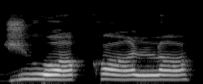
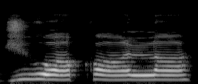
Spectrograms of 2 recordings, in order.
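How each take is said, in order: First: A u vowel is heard after the J. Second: The same.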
